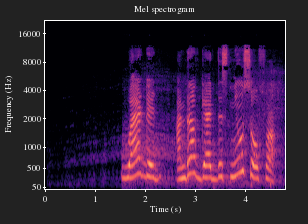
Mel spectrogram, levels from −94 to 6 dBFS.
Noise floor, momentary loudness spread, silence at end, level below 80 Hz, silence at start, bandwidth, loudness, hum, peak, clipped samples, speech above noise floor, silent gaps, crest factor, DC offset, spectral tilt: -73 dBFS; 8 LU; 0.2 s; -74 dBFS; 1.5 s; 12.5 kHz; -21 LUFS; none; -6 dBFS; under 0.1%; 52 dB; none; 16 dB; under 0.1%; -2.5 dB/octave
